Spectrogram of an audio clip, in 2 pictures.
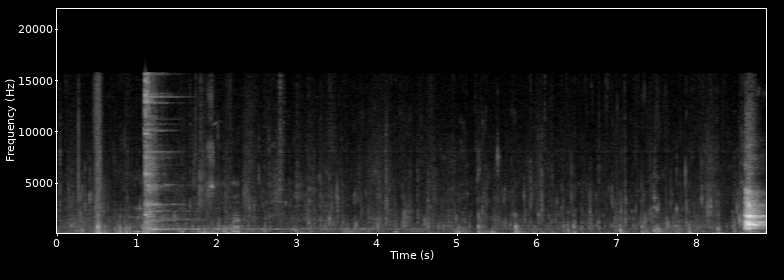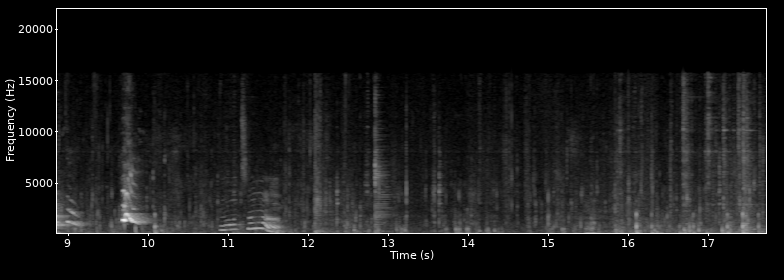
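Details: Six-week-old Blenheim Cavalier King Charles Spaniel puppies from a litter of five in a home puppy pen give two quick sharp yips, then a short falling whine, amid soft rustling and a brief human voice.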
